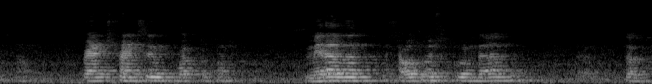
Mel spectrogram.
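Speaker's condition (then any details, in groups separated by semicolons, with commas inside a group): Cerebral palsy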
